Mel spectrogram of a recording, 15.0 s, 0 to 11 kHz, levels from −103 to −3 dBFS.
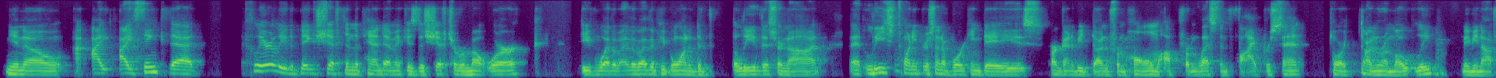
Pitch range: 105-150 Hz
